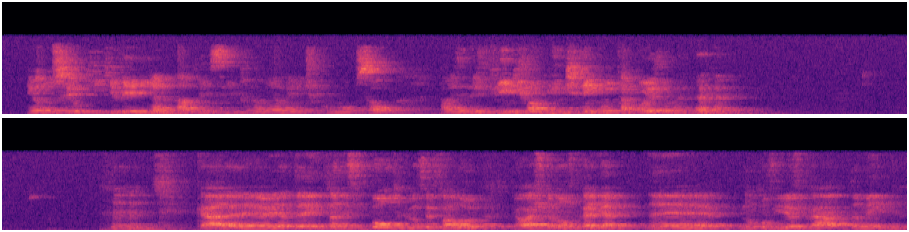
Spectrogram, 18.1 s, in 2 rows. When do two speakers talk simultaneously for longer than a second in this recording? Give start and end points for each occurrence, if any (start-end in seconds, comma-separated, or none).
none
